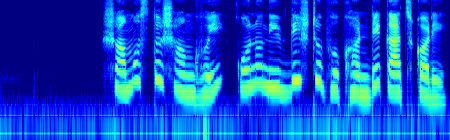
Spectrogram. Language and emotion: Bengali, neutral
